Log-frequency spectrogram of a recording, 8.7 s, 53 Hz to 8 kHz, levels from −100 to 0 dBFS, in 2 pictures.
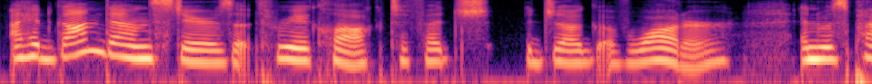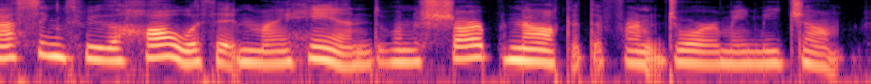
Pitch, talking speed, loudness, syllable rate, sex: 220 Hz, 250 wpm, -17 LUFS, 4.8 syllables/s, female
